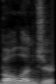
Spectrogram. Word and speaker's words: Bolinger: we got our friend Jason Bolinger. He's a podcaster and filmmaker. That's how you pronounce his last name?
